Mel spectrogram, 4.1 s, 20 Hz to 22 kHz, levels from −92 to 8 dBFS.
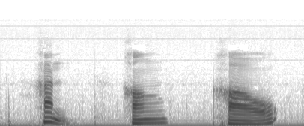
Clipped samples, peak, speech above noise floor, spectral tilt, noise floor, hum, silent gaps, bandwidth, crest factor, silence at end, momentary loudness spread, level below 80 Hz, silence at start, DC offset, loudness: under 0.1%; -6 dBFS; 20 dB; -10 dB/octave; -42 dBFS; 50 Hz at -40 dBFS; none; 9.8 kHz; 18 dB; 0 s; 24 LU; -42 dBFS; 0 s; under 0.1%; -24 LUFS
